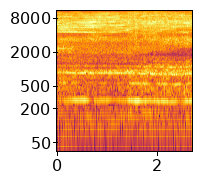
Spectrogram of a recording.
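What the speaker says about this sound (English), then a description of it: "The mower's going through some really thick stuff here." An FJ Dynamics FR4000 robotic lawn mower slowly cuts through thick grass, with grass caught in its blade. A steady, close electric whine with a constant high-pitched tone runs throughout, and nobody speaks.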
